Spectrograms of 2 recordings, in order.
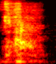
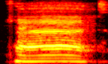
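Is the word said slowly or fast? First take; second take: fast; slowly. First: The word is said quickly. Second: The word is stretched out slowly.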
